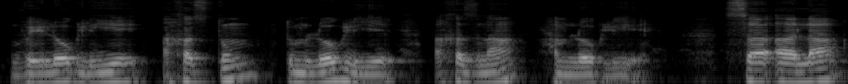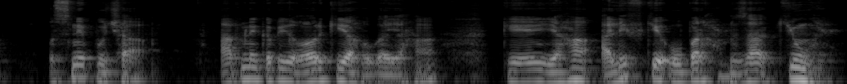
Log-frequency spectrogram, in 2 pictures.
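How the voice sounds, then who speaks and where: Brief: low-pitched male teacher drilling verb forms, patient and methodical. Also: dark tone. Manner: patient, repeats each word with its meaning, asks and answers his own questions. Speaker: Arabic grammar teacher. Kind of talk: classroom lesson explanation.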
